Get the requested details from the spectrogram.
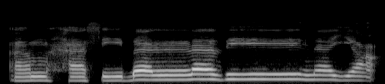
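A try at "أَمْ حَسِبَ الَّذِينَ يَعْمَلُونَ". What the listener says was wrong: Ya'maluna, bukan ya'lamu, ya'malu. Malu. Panjangnya 2 harokat ya, yang alladzina panjangnya 2 harokat.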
